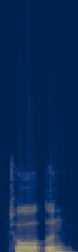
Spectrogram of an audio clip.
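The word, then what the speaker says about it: 좋은: 저는 이렇게 발음했어요. 조은. 그죠? 옆에 친구는 어떻게 발음했어요? 이거 아니죠? 이렇게 되죠. 다들 이렇게 발음했나요? 그죠? 우리 모국어 화자기 때문에 이 정도는 할 수 있습니다. 그쵸? 자, 현상을 보면 뭐가 탈락했어요? 예, 히읗 소리가 탈락했습니다.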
